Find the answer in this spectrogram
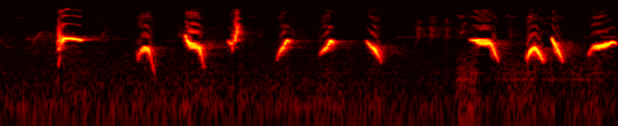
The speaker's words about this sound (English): That damn bird's ruining everything. We want to hear David Attenborough.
